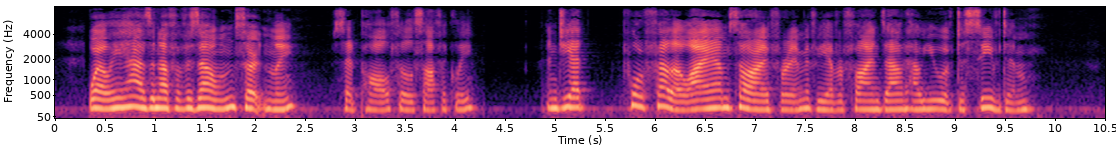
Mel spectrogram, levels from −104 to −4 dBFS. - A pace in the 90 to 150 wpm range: No, average, 170 wpm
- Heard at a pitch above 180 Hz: Yes, high, 190 Hz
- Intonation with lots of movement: No, average, 2.8 semitones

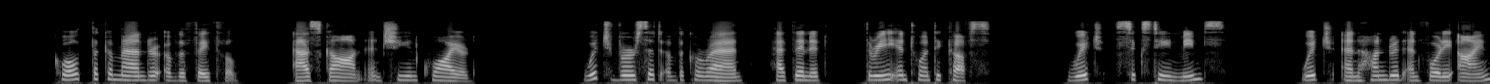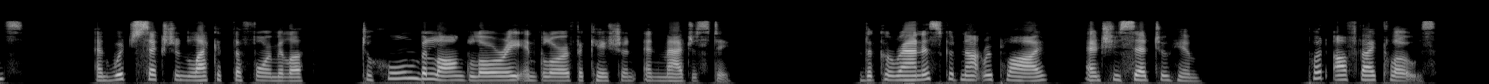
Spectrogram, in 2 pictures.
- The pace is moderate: No, slow, 120 wpm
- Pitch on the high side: Yes, high, 195 Hz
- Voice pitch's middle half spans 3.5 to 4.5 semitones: No, average, 2.7 semitones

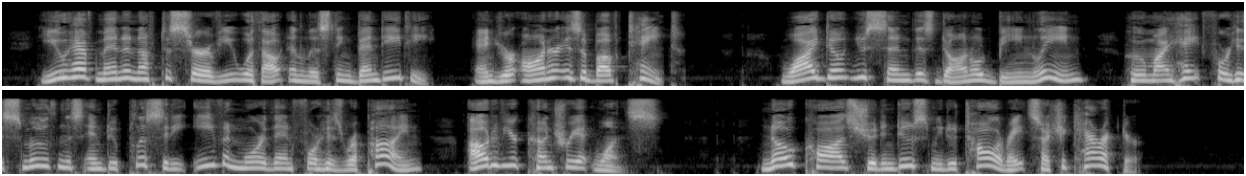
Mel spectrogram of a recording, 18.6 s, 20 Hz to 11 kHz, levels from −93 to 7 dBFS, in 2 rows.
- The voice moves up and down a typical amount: No, wide, 6.1 semitones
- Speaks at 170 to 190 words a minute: Yes, average, 175 wpm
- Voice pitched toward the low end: No, high, 190 Hz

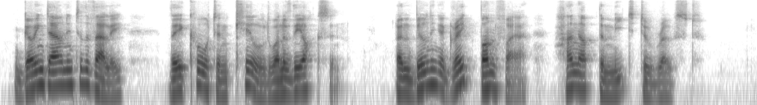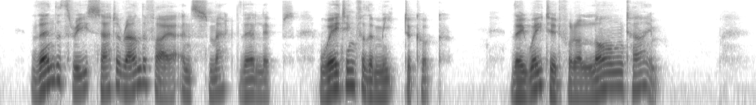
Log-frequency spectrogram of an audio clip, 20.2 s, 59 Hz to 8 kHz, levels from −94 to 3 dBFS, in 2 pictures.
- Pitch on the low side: Yes, low, 115 Hz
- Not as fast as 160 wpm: Yes, average, 140 wpm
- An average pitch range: No, wide, 6.3 semitones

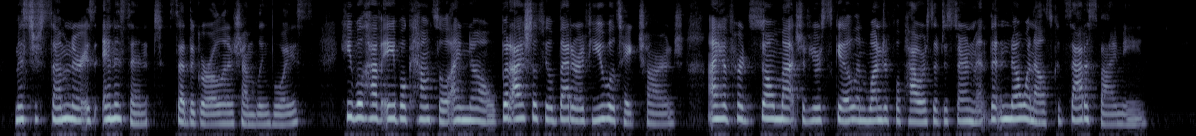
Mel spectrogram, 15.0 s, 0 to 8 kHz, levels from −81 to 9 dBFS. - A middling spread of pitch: Yes, average, 4.2 semitones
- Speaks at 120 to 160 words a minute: No, average, 195 wpm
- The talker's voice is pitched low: No, high, 240 Hz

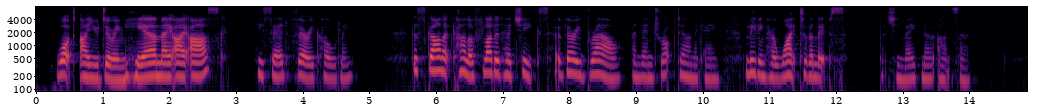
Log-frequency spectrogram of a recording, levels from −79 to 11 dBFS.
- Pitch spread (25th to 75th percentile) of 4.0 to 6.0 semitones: No, average, 3.3 semitones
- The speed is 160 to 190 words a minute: No, average, 150 wpm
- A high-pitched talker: Yes, high, 200 Hz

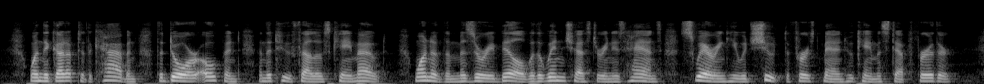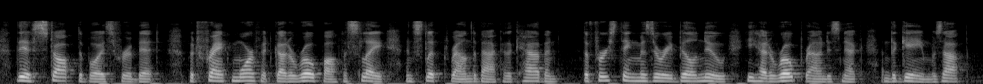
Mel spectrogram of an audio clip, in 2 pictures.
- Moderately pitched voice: Yes, medium, 145 Hz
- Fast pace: Yes, fast, 245 wpm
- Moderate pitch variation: Yes, average, 3.7 semitones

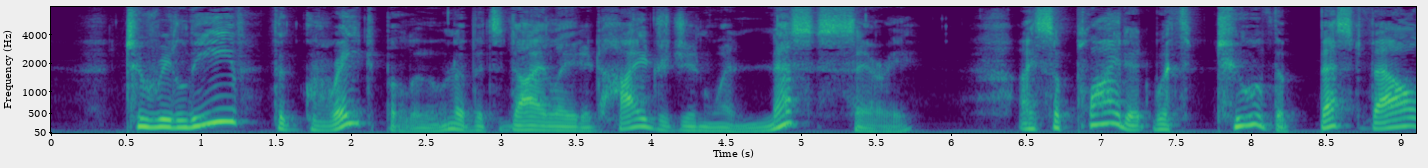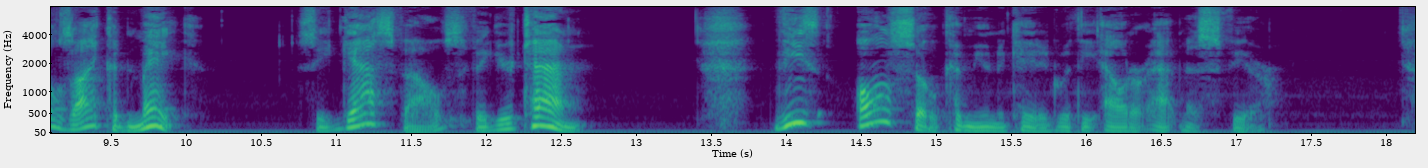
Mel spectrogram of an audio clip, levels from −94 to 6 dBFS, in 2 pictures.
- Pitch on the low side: Yes, low, 115 Hz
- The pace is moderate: No, slow, 110 wpm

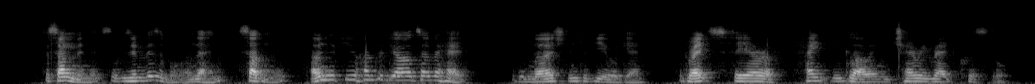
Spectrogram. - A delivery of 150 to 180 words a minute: Yes, average, 170 wpm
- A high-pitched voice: No, medium, 140 Hz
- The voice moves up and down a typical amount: No, wide, 6.4 semitones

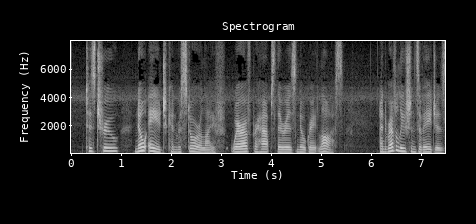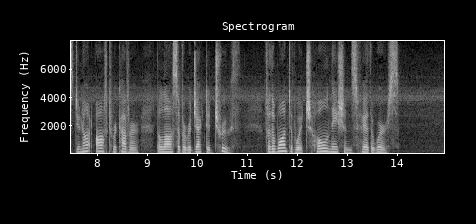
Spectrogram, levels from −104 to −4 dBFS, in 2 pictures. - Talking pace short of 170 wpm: Yes, average, 155 wpm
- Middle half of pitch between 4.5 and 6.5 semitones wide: No, average, 3.8 semitones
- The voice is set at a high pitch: No, medium, 180 Hz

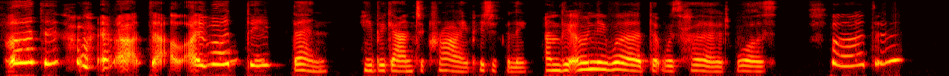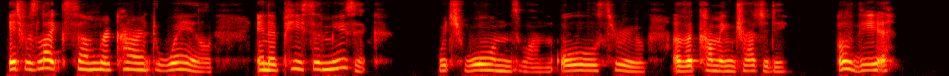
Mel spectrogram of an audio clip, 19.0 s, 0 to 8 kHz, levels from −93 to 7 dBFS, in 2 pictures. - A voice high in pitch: Yes, high, 235 Hz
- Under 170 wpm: Yes, average, 140 wpm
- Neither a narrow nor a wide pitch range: No, wide, 6.0 semitones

